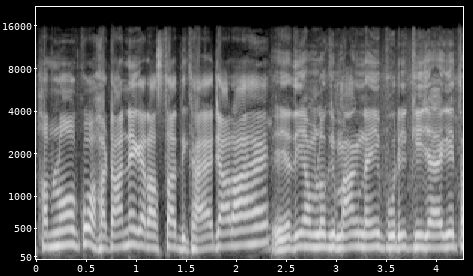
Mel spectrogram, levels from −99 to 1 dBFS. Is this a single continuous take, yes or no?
no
